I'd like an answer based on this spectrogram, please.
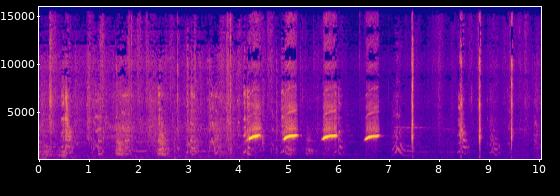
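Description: Grey francolin calling: a run of softer short notes, then four loud, rising whistled notes in quick succession, a little under a second apart.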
